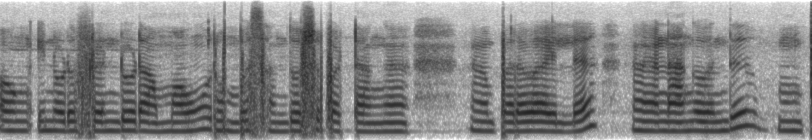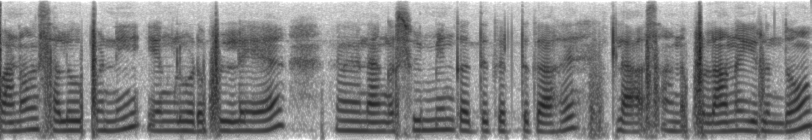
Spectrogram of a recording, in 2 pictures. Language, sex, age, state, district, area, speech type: Tamil, female, 30-45, Tamil Nadu, Ariyalur, rural, spontaneous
